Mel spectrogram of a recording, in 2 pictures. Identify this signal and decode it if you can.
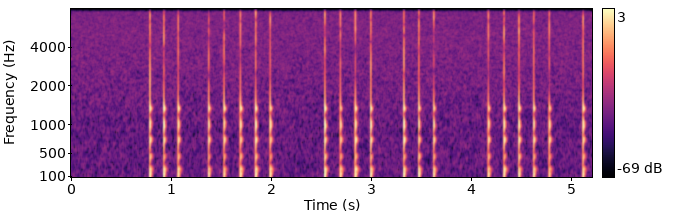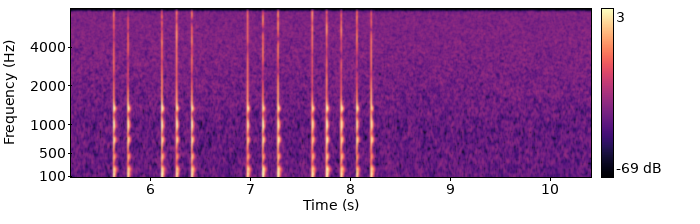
Tap code, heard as knocks on wood, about 7 knocks a second. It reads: PSVHP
